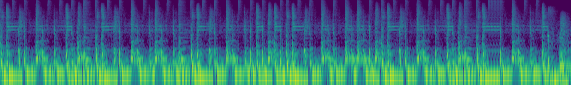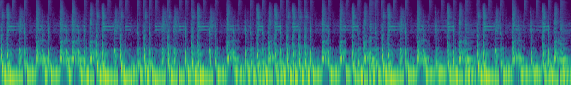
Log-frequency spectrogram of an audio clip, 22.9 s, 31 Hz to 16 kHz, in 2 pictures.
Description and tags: rotor pt1 remix
rotor pt1 sample rework (slices) with vst slicex + a new snare + a new kick.
All mixing with fl studio sequencer and final edition with doundforge 7
beat, beats, bigbeat, breakbeat, breakbeats, drum, drumbeat, drum-loop, drumloop, drums, loop, loops, quantized, remix, snare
